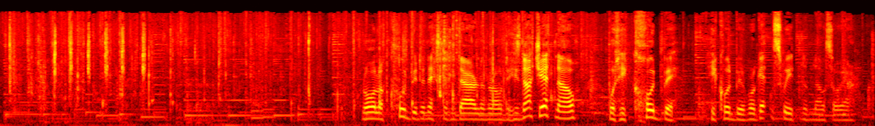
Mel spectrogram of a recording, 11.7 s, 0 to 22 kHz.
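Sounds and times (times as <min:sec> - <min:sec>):
rescue racehorse hooves clip-clopping: 0:00.0 - 0:08.8
speech: 0:04.8 - 0:11.5.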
